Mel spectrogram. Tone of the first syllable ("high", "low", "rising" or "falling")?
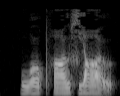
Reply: high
